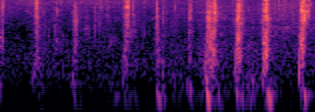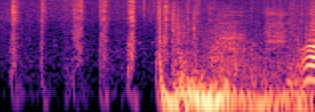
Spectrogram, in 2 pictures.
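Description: Footsteps thud on stone stairs at a steady pace.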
